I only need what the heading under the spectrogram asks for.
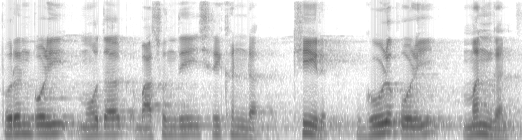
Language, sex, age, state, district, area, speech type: Marathi, male, 18-30, Maharashtra, Jalna, urban, spontaneous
